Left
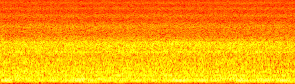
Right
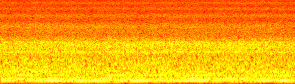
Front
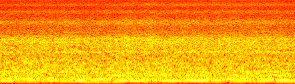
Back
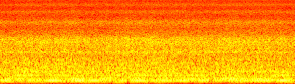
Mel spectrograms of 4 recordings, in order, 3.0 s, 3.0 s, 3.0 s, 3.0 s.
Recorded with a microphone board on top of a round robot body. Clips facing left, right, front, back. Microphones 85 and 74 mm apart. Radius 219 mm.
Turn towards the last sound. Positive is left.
No sound to turn to.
